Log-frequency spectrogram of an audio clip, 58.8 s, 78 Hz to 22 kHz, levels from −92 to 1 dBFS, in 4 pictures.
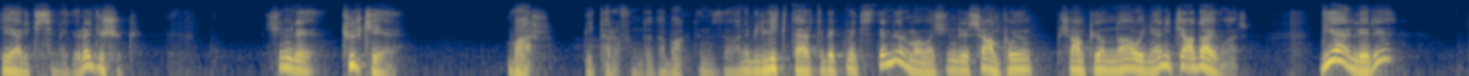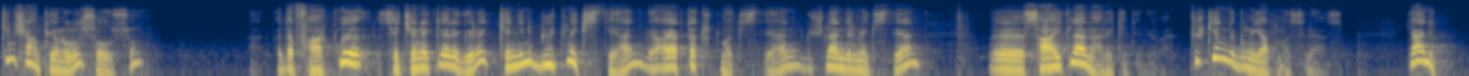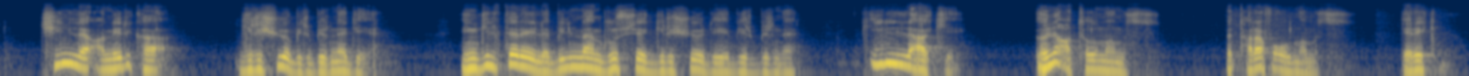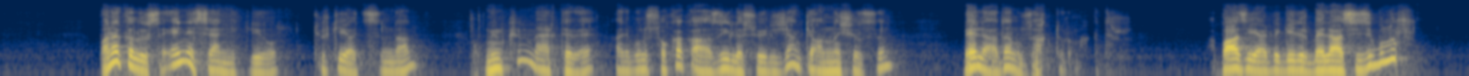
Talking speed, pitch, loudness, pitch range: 100 wpm, 120 Hz, -20 LUFS, 105-145 Hz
